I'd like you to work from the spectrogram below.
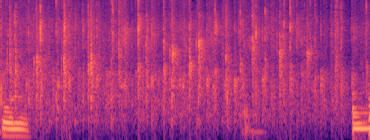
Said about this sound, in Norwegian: Og ikke minst tusen takk for at dere ville være her med oss i dag på eh, semesterets siste møte. Så gi dem en varm applaus og vel hjem.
